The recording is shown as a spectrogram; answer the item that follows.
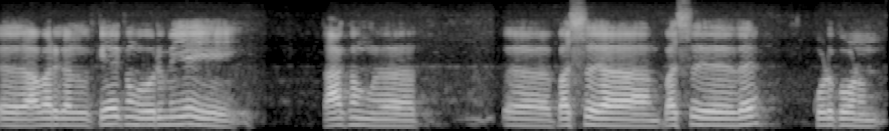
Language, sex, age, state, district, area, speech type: Tamil, male, 45-60, Tamil Nadu, Erode, rural, spontaneous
